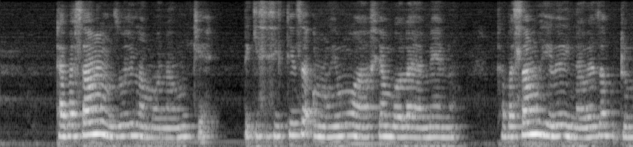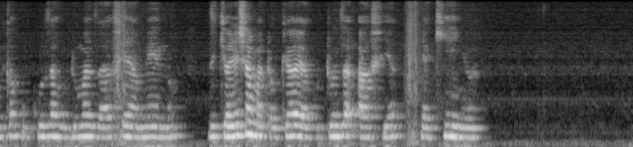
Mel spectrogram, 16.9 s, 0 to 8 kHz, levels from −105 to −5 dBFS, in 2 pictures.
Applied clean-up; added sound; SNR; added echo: none; Whoosh, swoosh, swish; 18 dB; reverberation time 0.3 s.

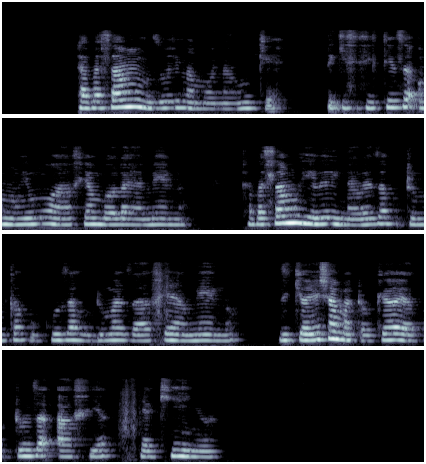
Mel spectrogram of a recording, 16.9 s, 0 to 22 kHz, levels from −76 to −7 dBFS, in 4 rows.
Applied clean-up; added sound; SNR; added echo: neural mask model DeepFilterNet 3.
